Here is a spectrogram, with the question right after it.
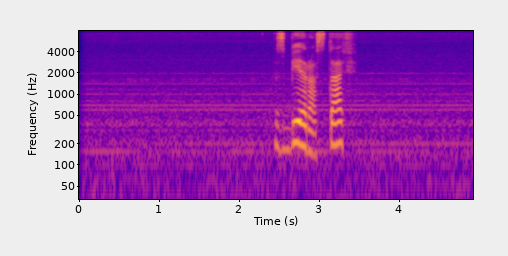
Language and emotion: Russian, neutral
